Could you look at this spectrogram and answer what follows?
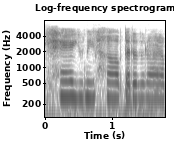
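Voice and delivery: lightly imitating an overly helpful clerk; mock sales associate. Store clerk hovering over her, mildly mocked sales-associate voice.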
